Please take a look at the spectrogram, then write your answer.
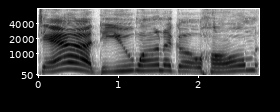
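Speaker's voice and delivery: very slow, loud, stretched-out condescending yell. Describing the mother in a dinner scene yelling at the grandfather, mock condescending yelling. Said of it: "condescendingly yelling at the grandfather like he's deaf".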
